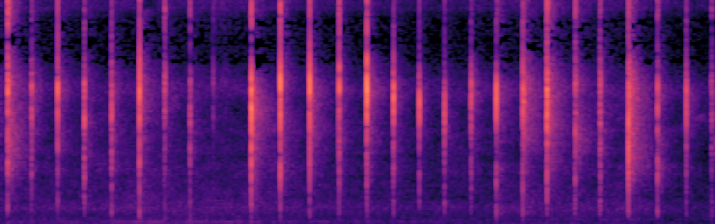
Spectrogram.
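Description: An open hand slapping lightly along a bare arm, quick even pats at about three a second, working down the arm to the hand and back up in a self-massage tapping routine.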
